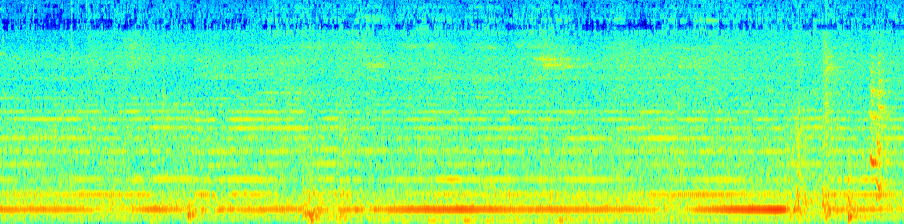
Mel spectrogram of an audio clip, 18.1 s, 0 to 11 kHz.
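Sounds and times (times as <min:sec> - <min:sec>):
baler machine hum: 0:13.9 - 0:18.0.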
